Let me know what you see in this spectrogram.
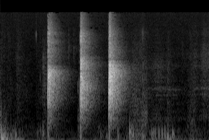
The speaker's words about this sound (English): Thank you. I like that one clap.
